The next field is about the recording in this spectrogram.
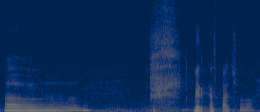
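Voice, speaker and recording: A woman's voice: medium pitch, steady tone, drawn-out words, mellow. A woman moderating a press conference, calling on journalists. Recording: noisy room, clicks.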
